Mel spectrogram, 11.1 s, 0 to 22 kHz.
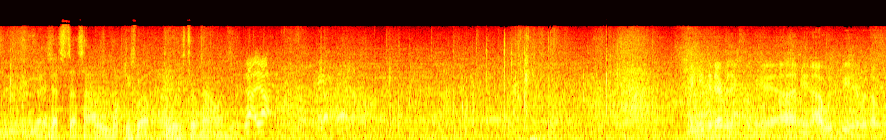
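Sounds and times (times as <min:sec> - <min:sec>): hockey sticks and pucks clacking: 0:03.2 - 0:11.0
skate blades scraping ice: 0:03.5 - 0:09.4.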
